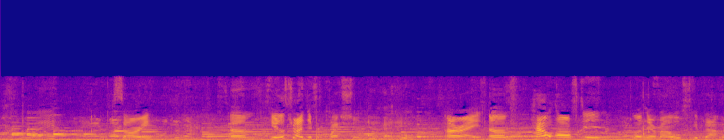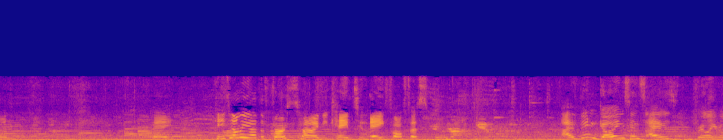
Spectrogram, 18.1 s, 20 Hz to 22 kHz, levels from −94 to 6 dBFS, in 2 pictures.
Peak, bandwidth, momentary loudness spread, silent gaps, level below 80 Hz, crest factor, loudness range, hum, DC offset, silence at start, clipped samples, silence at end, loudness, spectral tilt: 0 dBFS; 10.5 kHz; 11 LU; none; -26 dBFS; 20 dB; 6 LU; none; under 0.1%; 0 s; under 0.1%; 0 s; -20 LUFS; -5 dB/octave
